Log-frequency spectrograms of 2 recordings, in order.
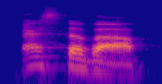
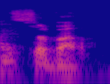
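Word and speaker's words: Estêvão: Estaval. Yeah, Estaval. That's how you say it.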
